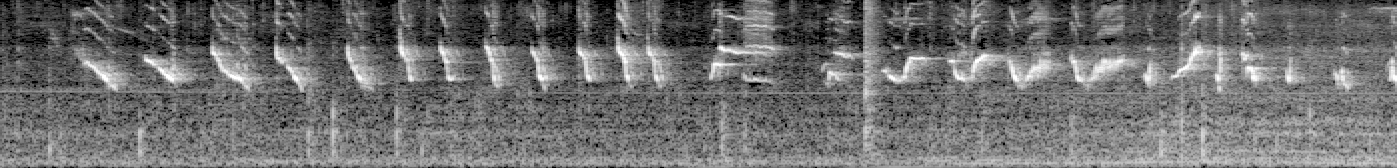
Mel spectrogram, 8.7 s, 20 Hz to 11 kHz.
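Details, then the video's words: Solo mockingbird song recorded in 2015: a long run of quick, sharply falling whistled notes repeated over and over, then a switch to a new phrase type, with a faint low hum underneath. "mockingbird Solo"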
